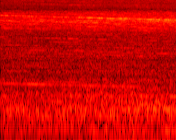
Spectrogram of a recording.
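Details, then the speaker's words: Rebuilt Whirlpool washing machine (new bearings, brushes, heater and pump; motor cleaned) in service-test spin: a thin high squeal over the steady whoosh from the new motor brushes bedding in; normal, and it will fade once the brushes are run in. "Слышен такой писк. Данный писк вызван щетками на двигателе. Они были заменены, новые. Идет притирка их."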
